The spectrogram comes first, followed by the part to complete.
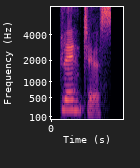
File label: "plenteous", Indian; Dictionary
